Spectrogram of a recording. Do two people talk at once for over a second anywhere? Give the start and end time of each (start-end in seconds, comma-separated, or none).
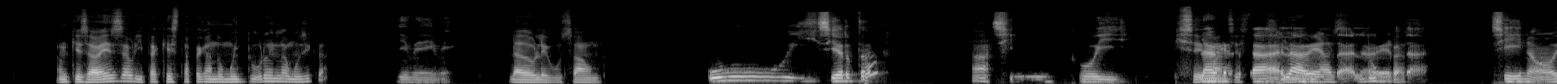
12.0-14.3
